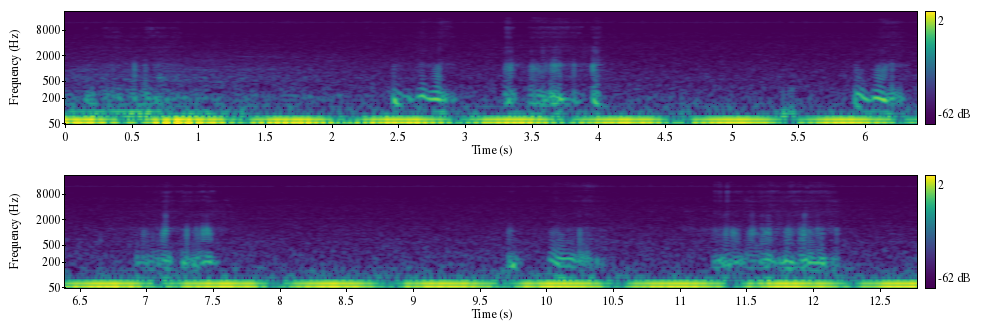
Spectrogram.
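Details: Snoring Chihuahua producing a low, steady breathing rumble with repeated raspy, nasal snorts in pairs every couple of seconds, a rough, snuffling rhythm throughout.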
